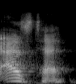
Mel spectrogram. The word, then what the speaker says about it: Aztet: Pronunciation would be Aztet.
